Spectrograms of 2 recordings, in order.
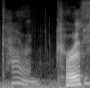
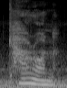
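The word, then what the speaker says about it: Charon: It's just as you described it, only your pronunciation is a little off. The name you heard wasn't Karen Kirth, which was C H R O N, as in Karon, the fairyman of the dead.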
